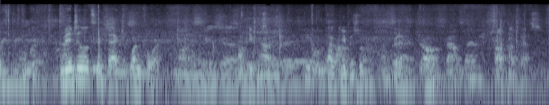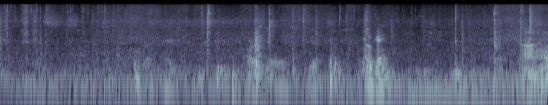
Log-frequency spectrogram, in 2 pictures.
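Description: Playing cards slide and tap on a table.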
